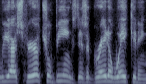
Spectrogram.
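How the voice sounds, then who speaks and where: At a very fast pace, a man with a high voice speaks with ordinary pitch variation, in a dry, close sound with no echo. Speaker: astrologer. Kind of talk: live stream presentation. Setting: live stream.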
